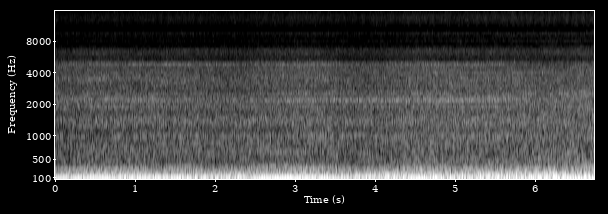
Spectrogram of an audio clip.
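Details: Foxbody Mustang 302 V8 with B303 cam, T5, 3.73 gears, running after sitting since about 2021; deep, steady burble with even lumpy cam rhythm, no misses or knocks, owner says it sounds pretty good, normal idle.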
